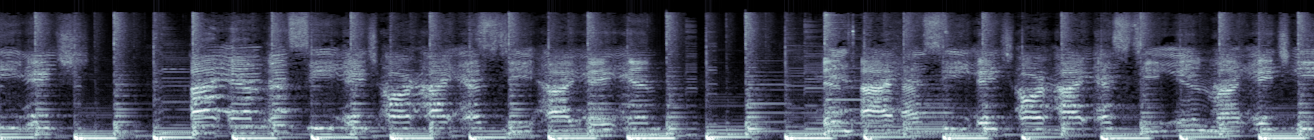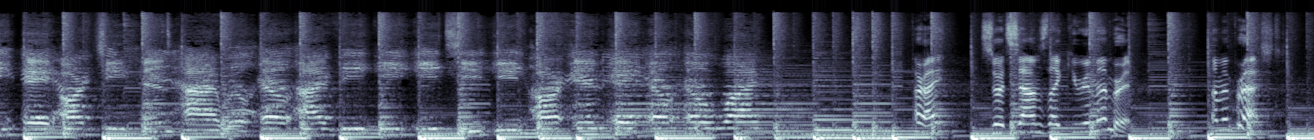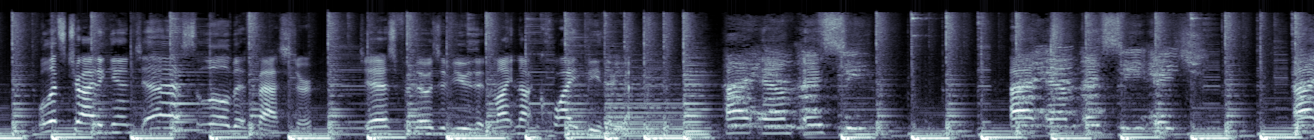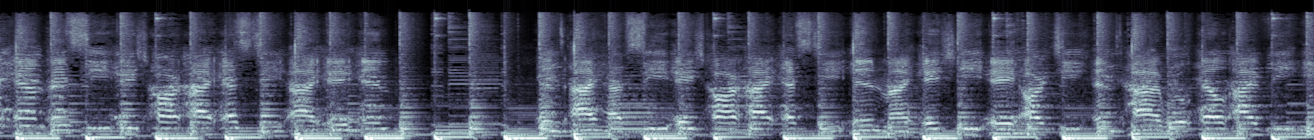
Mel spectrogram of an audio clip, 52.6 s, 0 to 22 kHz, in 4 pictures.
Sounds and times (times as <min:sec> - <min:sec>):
Christmas music: 0:00.0 - 0:52.5.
